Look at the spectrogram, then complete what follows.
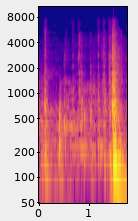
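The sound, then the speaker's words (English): A door swings shut with a solid, heavy thud near the end, after a moment of faint shuffling and movement. The closing is loud, its low boom lingering briefly. “All right, close the door, O'Connor.”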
